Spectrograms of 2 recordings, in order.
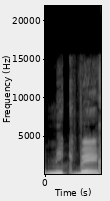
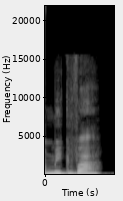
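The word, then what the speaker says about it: מקווה: Normalmente los mesiánicos que hablan inglés lo pronuncian como mikvah. No es mikvah, es la palabra mikveh.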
